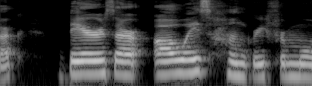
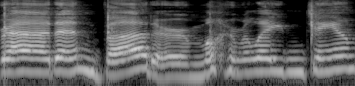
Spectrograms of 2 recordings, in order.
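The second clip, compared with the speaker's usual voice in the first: plain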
